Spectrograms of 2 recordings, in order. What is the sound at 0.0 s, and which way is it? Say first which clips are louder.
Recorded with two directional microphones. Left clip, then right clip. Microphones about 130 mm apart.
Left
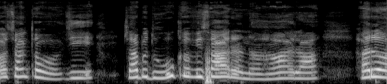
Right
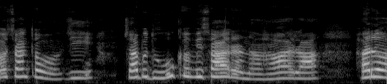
Speech: left 8 dB; 50° left (ahead or behind).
